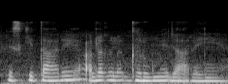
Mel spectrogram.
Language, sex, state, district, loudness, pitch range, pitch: Hindi, female, Rajasthan, Jaipur, -16 LUFS, 170-190 Hz, 180 Hz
